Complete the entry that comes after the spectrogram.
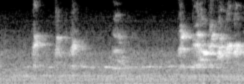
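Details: Blue lovebird in a breeding setup giving short, sharp, high chirps in two bursts, a few quick notes early on, then a denser squeaky cluster near the end, over a steady broad hiss.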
